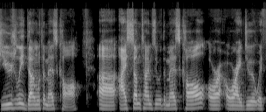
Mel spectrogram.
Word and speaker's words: mezcal: It's pronounced mezcal.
